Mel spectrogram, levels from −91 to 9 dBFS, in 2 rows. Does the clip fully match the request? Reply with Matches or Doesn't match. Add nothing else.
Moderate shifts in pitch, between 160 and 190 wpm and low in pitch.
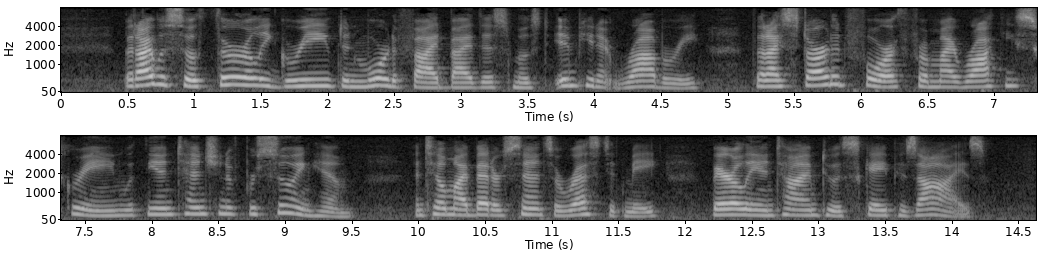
Doesn't match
